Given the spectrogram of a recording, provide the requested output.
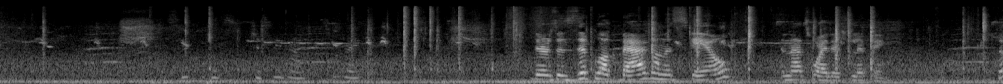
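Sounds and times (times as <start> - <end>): chick peeps: 0.0 - 5.0.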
